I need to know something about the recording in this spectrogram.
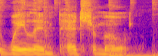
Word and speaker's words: Wayland Petramo: First off, for clarification, my name is pronounced Wayland Petramo, so Safa doesn't have to struggle anymore.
